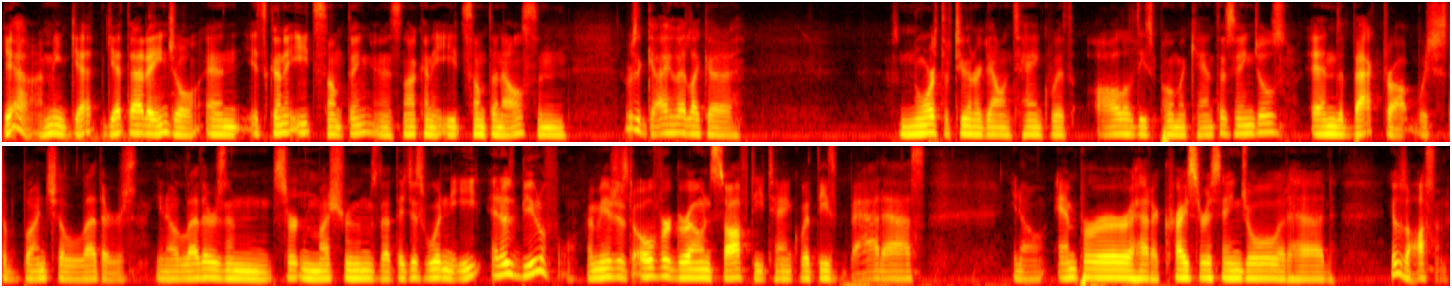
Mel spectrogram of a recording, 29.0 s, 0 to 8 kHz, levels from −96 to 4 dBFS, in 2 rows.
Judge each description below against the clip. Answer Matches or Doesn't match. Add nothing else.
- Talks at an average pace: Matches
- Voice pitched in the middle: Doesn't match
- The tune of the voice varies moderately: Doesn't match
